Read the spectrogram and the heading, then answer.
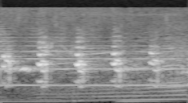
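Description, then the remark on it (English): A turkey gobbles in a rapid rattling burst, five quick warbling pulses over about a second and a half, fairly loud above a low steady hum, with no one speaking. “The turkey just stole my car.”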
